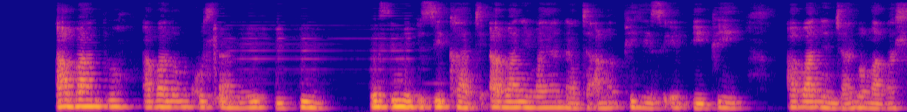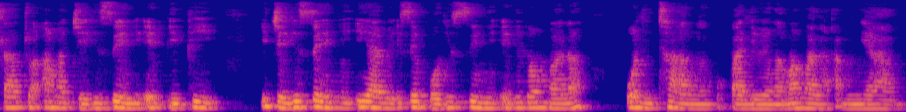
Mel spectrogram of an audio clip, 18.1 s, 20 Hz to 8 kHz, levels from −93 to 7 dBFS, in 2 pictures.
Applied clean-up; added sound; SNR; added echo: neural mask model DeepFilterNet 3.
